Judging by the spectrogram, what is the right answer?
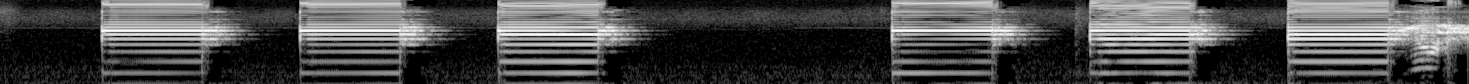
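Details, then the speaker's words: Brand-new First Alert smoke and carbon monoxide alarm just installed, test button held; loud piercing beeps in bursts of three with short pauses: normal smoke alarm test. "so hold down the test button here we go okay so we're going to backhoe because it's loud"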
